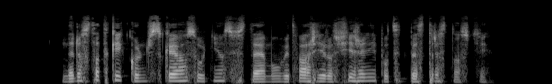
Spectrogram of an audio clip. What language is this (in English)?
Czech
